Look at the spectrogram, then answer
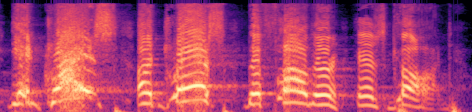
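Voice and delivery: loud, shouted sermon delivery; full-force preaching. Real, not acted. Preacher telling the church what worship is, full-force preaching.

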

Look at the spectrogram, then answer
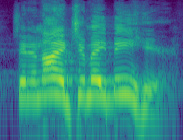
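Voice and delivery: usual speaking voice

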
